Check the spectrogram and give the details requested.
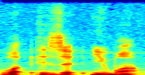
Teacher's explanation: there's a tendency to uh swallow that ending t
